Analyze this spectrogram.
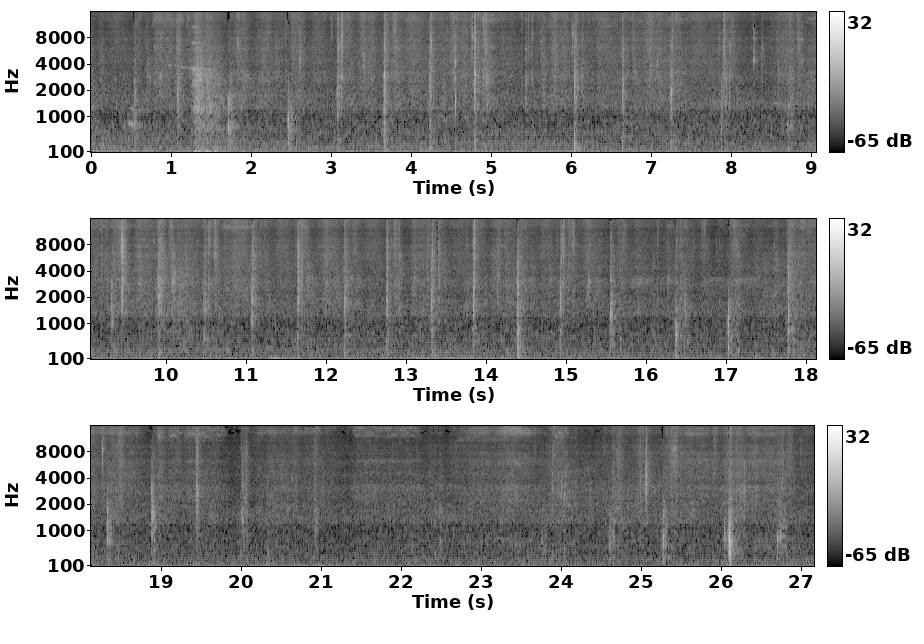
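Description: Footsteps climb concrete stairs and walk on pavement at a steady pace.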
